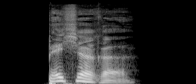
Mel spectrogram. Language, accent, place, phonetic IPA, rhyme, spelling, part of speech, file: German, Germany, Berlin, [ˈbɛçəʁə], -ɛçəʁə, bechere, verb, De-bechere.ogg
- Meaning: inflection of bechern: 1. first-person singular present 2. first-person plural subjunctive I 3. third-person singular subjunctive I 4. singular imperative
